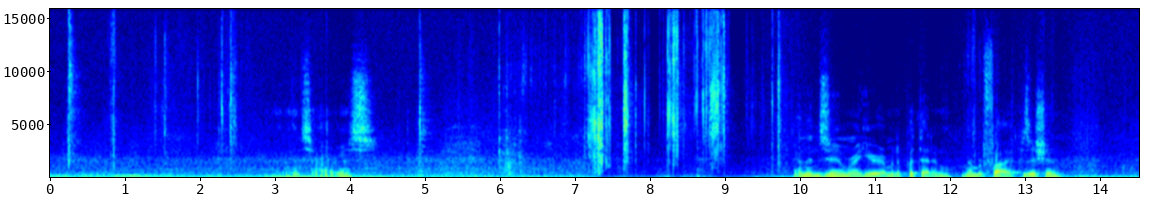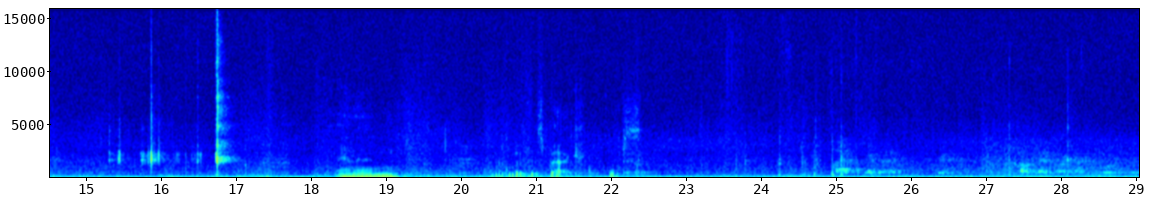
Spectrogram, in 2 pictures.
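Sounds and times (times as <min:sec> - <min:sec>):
cable rustling and scraping: 0:00.2 - 0:02.7, 0:04.9 - 0:09.9.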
